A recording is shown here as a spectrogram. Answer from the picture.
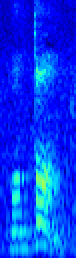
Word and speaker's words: Montaigne: So our next guy is another French guy, and his name is Michel Montaigne. Michel Montaigne. I love to say Montaigne almost as much as Machiavelli. Michel is spelled M-I-C-H-E-L, and Montaigne is M-O-N-T-A-I-G-N-E.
